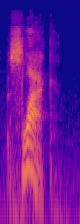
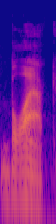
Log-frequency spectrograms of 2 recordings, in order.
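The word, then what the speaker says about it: 6LACK: L-A-C-K. Six L-A-C-K. – Slack. – It's actually pronounced black is what I've learned.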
